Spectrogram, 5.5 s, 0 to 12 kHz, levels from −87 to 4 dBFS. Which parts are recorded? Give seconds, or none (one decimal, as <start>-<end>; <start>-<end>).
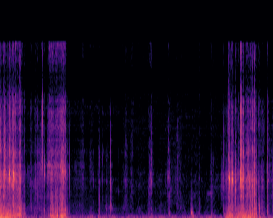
2.5-4.8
